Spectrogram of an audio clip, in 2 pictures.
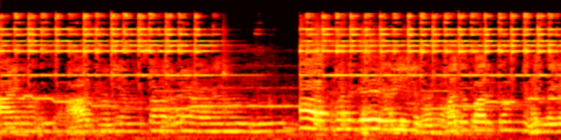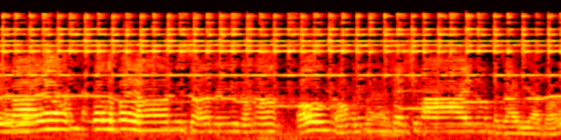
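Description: Puja hand bell rung rapidly and without pause over devotional music, louder from about three seconds in.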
